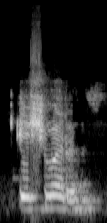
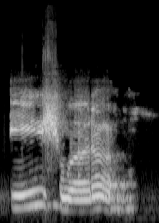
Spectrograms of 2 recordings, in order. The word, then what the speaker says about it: ईश्वर: की कर देते हैं ईश्वर तालव्य सकार ठीक से नहीं बोलते और रेफ को आधा कर देते हैं इस र को तो क्या बोलते हैं ईश्वर गलत है सही उच्चारण क्या होगा ईश्वर हे ईश्वर दयानिधे संध्या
